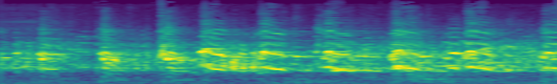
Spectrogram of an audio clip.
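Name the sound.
turkey gobbling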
